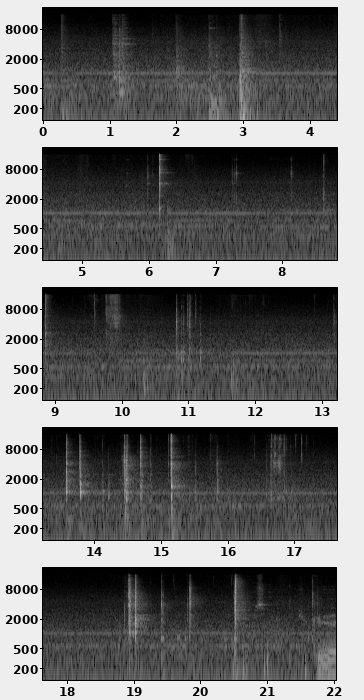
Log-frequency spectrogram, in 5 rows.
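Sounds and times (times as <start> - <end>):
faint steady hum: 0.0 - 22.0.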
